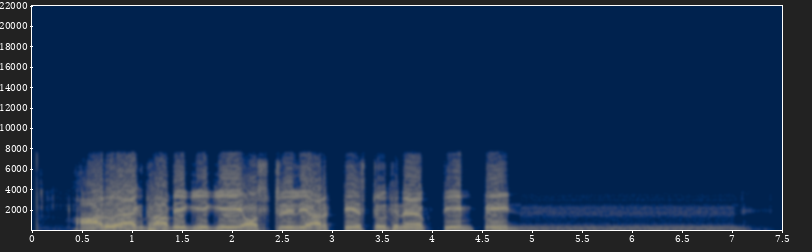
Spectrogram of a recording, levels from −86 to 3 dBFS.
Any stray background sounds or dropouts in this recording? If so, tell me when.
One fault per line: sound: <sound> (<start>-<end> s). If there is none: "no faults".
no faults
